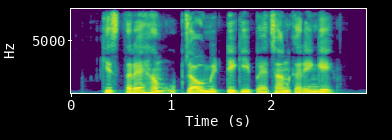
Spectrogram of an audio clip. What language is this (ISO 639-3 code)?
hin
